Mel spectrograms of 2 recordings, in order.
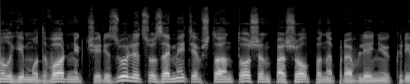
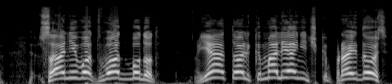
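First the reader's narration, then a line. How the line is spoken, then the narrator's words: Shouted reply. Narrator (Russian): крикнул ему в ответ Антошин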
